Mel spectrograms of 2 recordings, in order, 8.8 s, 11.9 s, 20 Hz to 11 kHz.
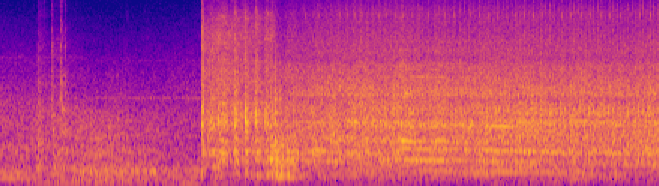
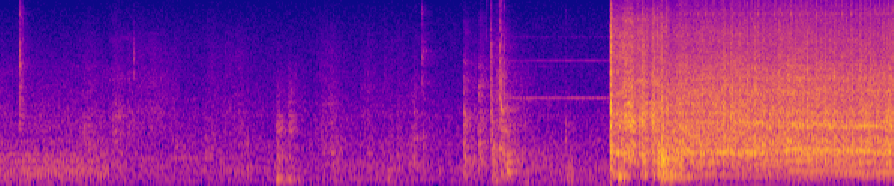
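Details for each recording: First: Peugeot 408 2012, 1.6 petrol, automatic, FWD, 87,000 km: after replacing the stretched accessory drive belt (DAYCO 6PK900), the engine starts after a short crank and settles to a steady idle with no knock, rattle or belt chatter, where the old belt had made the noise. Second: 2012 Peugeot 408 1.6 petrol automatic, FWD, 87,000 km, cold idle: loud regular tapping about four per second from the wobbling drive belt tensioner roller. The stretched belt lets the tensioner travel about 7 mm to its stop. Fixed with a new Dayco 6PK900 belt.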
